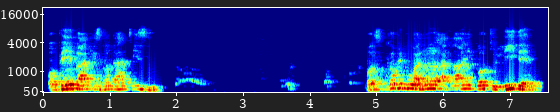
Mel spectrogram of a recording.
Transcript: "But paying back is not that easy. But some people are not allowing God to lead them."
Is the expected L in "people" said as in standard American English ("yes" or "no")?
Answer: no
